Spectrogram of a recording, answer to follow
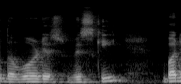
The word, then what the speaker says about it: Whiskey: Basically, for this letter W, the word is whiskey, but in phonetics, the spelling is WISSKEY. Okay, so I'm aligning this. That means you have to focus or emphasize this phonetic spelling, that is WISS.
